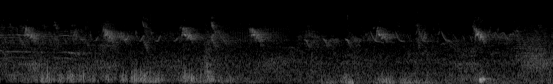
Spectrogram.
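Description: Small birds chirping: short high chirps repeated about every half second to a second. A dull thump about three and a half seconds in and a louder one near the end.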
